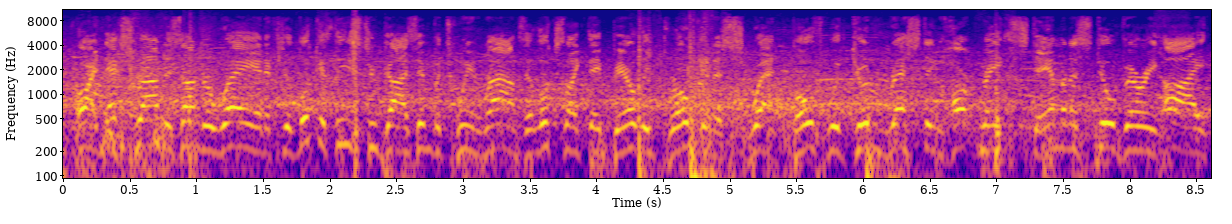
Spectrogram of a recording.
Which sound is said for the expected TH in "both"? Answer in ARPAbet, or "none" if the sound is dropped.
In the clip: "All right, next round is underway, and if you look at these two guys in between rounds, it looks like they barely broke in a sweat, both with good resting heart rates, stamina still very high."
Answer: TH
